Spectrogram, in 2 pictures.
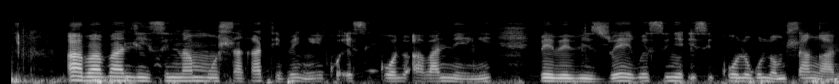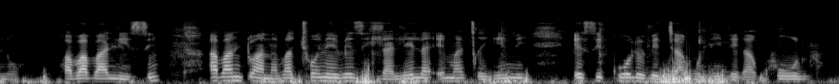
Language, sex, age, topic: North Ndebele, male, 25-35, education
